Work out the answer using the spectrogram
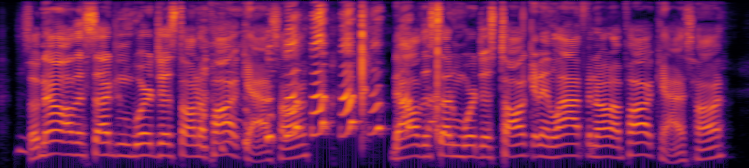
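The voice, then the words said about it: Imitates another person's voice. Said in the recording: “can I do your impression? Impression?”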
